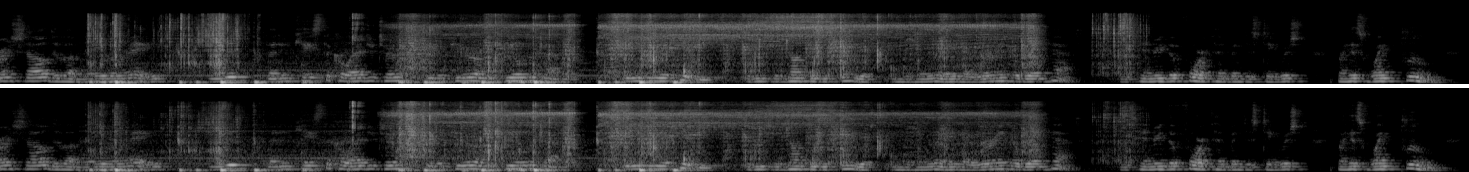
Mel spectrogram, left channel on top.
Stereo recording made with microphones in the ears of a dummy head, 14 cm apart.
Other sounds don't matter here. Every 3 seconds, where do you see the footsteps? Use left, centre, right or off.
off, right, left, left, off.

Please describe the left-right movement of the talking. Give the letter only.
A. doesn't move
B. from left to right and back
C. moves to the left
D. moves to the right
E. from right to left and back
D.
